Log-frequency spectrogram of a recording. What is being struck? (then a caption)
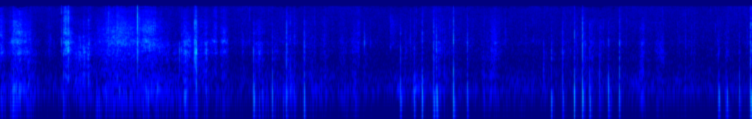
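Rhinestone-covered cosmetic pouch. Fingernails scratch across the surface of a silver rhinestone-covered cosmetic pouch held close to the microphone. A bright, dense scratching rasp comes first, then gives way to quick, dry clicks and ticks as the nails catch on the stones, with very little ring after each one.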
